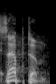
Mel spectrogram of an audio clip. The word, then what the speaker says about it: septum: I see your skull here, and you have this is proving you have a deviated spec. Well, how do you say it? – Septum. Jesus. – Septum. I was thinking spectrum, but I was that? – Like, that's not it. A deviated septum.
